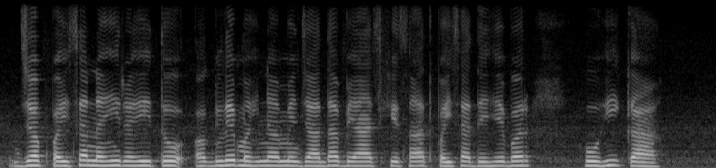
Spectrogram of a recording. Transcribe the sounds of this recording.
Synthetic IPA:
d͡ʒəb̚pəɪsanəɦĩɾəɦit̪oəɡleməɦinamẽd͡ʒjaːd̪abjaːd͡ʒkesaːt̪ʰpəɪsad̪eːɦebəɾ | hoɦikaː

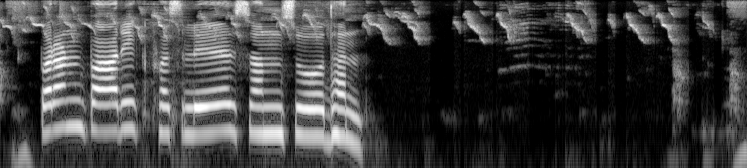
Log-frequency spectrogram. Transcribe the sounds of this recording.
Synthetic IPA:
pəɾənpaːɾikpʰəsleɾsənsoːd̪ʱən

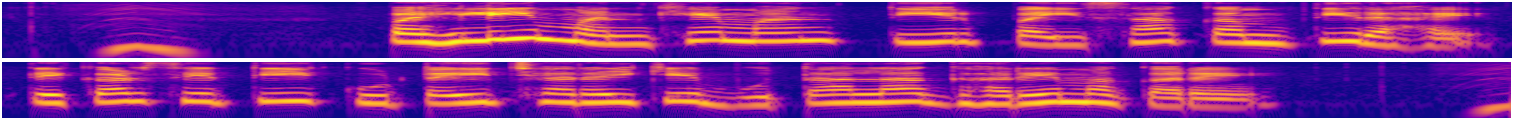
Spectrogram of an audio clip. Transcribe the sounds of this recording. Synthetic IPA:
pəɦɪlimɐnkʰemənt̪iːɾpəɪsakɐmt̪iɾəɦḛːt̪eːkəɾset̪ikʊʈəit͡ʃʰɐɾəikebut̪aːlaɡʱɐɾẽmɐ̃kəɾẽː

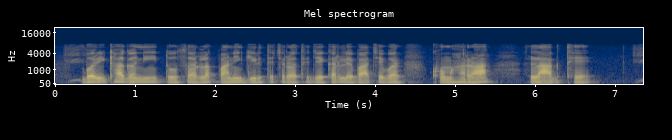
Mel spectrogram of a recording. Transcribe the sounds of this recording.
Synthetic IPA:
bəɾiːkʰaɡənit̪osəɾlək̚paːniɡɪɾt̪et͡ʃʰɾət̪ʰed͡ʒeːkəɾlebaːt͡ʃebəɾkʰʊmɦɾa | laːɡt̪ʰeː

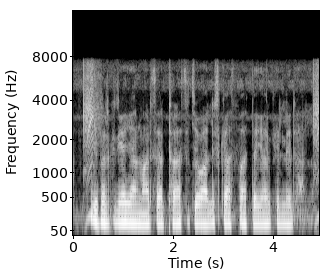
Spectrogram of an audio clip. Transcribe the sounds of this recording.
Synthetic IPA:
ɪbəɾkɾijajaːnmaːɾseɐʈʰaːɾaset͡ʃɐaːlɪskeaːspaːst̪ɐjaːɾkeledaːl

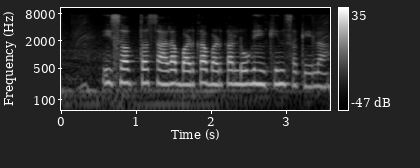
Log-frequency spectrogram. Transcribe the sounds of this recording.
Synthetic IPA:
ɪsəb̚t̪ɔsaːɾabɐɽ̤kabɐɽkaloːɡɦĩkɪnsəkeːlaː

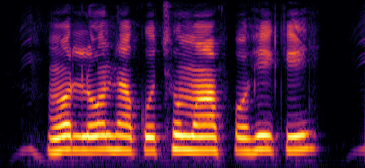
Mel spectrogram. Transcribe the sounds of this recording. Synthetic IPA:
moːɾloːnɦãkʊt͡ʃʰumãːpʰɦoːɦiki

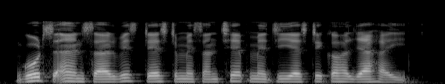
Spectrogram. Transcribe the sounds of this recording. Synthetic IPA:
ɡuɖsɛ̰ɳɖsəɾbʱisʈesʈmẽsənt͡ʃʰepmẽd͡ʒiesʈikəɦəld͡ʒaɦəi

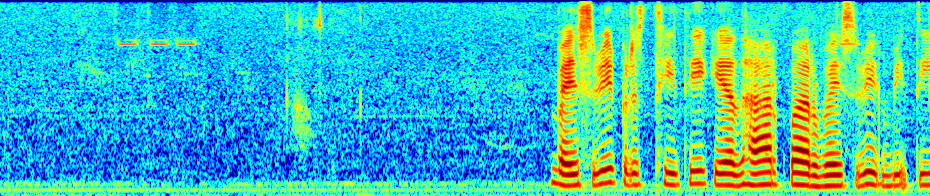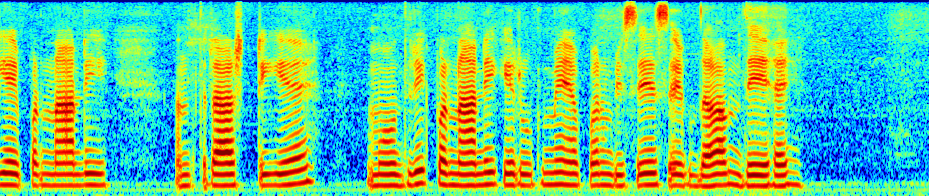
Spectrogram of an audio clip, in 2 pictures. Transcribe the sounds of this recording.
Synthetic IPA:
bəɪswɪk̚pɾɪst̪ʰit̪ikead̪ʱaːɾpəɾbəɪswɪkbit̪ijəpəɾnaːli | ə̰̃nt̪əɾaːsʈɾijə | moːd̪ɾɪk̚pəɾnaːlikeɾuːpmẽəpənbɪseːsjokd̪aːmd̪eɦəɪ

